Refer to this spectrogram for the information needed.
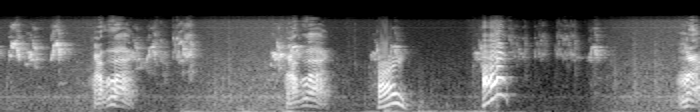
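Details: Two green-winged macaws and a baby, a pair talking together with hi, hello, good boy and I love you. Several arched, nasal speech-like calls come about once a second, with brief squawks between them.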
